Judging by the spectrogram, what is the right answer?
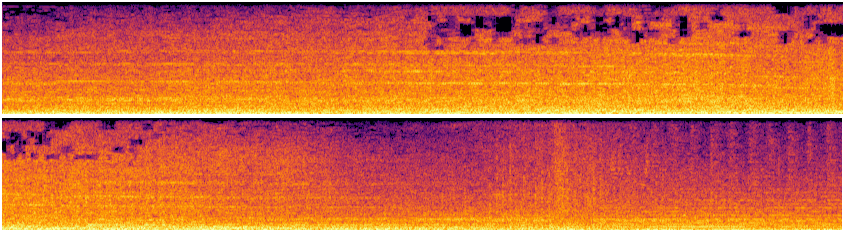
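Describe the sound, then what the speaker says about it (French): Airplane engine in Grand Theft Auto, a loud, steady, broadband roar that holds continuously at close range with no pauses or voices. "Je l'ai localisé, il a pris son avion."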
